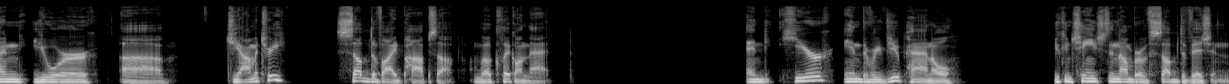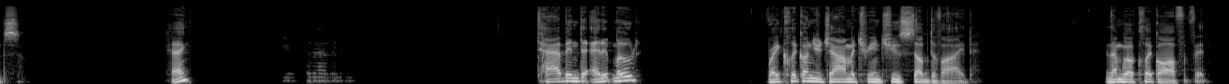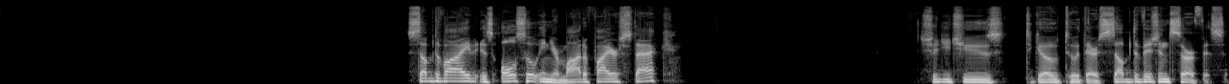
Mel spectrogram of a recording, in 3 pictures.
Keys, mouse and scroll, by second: 9.9-13.5 drag, 19.5-21.1 right drag, 22.8 click, 24.3-27.2 middle drag, 28.8 click, 30.2-36.8 drag.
